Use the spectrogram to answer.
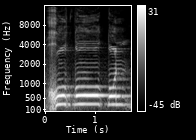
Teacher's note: Khututun harus betul-betul tebal dan kelihatan kedua pipi ini agak sedikit melembung.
